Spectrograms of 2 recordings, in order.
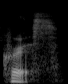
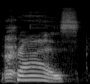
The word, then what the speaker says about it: Crys: my name is pronounced wait is your name not pronounced Chris it absolutely is you not believe how often I get called cries you would not believe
